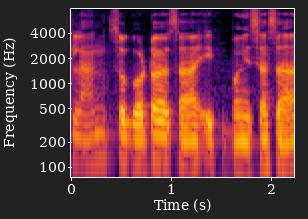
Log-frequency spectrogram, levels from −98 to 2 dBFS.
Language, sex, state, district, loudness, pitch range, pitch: Konkani, male, Goa, North and South Goa, -19 LUFS, 110-120 Hz, 110 Hz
